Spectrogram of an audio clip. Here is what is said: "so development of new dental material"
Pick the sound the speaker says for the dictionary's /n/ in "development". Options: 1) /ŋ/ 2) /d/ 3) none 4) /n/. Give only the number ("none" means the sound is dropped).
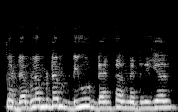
3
